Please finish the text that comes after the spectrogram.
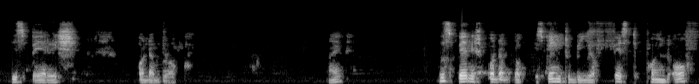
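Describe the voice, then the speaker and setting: A man with a hoarse, husky voice teaching a forex trading lesson over a chart, checking in with "right?" and asking rhetorical questions. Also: fairly low pitch, lo-fi sound. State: voice still hoarse after a throat infection. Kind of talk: screen-share chart walkthrough lesson.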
